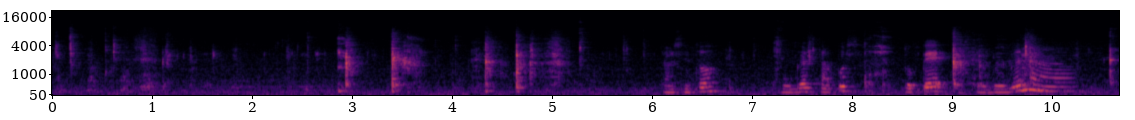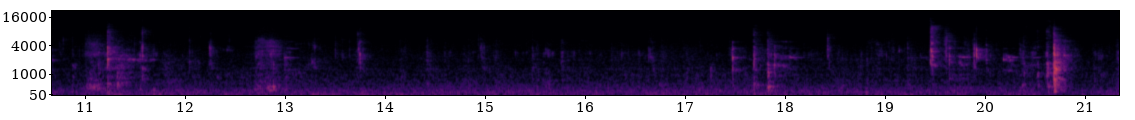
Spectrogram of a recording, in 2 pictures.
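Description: Metal spoons and forks clink against plates and a glass bowl.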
